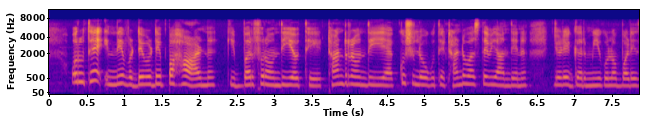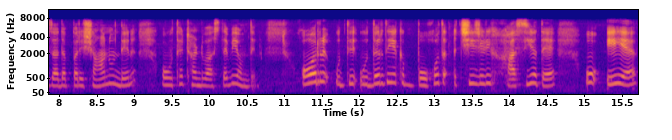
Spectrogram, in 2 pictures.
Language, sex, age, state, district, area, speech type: Dogri, female, 30-45, Jammu and Kashmir, Udhampur, urban, spontaneous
